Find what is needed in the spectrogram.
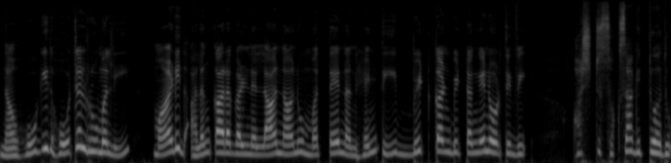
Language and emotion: Kannada, surprised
